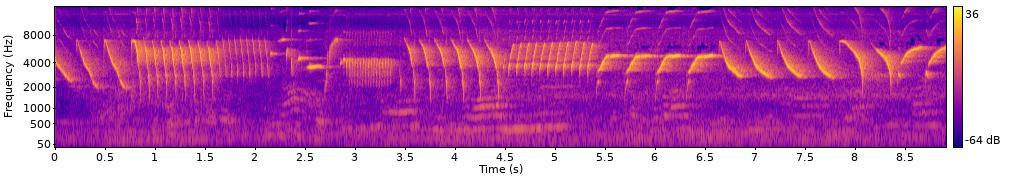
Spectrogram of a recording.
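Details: Training song of a caged canary: rapid pulsed trills, a brief whistled phrase, then rolling series of downward-curving notes repeated several times a second, all high-pitched and clear.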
